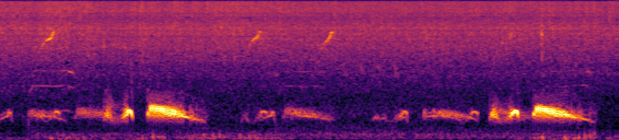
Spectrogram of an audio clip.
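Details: In forest, two spotted dove decoys, perched and on the ground, call in turn to attract wild doves for trapping. Short stuttered notes lead into loud, drawn-out coos, in two strong phrases about four seconds apart.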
